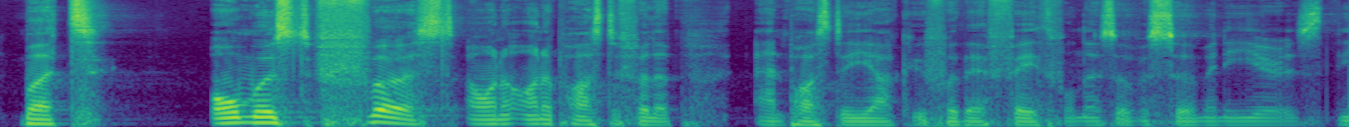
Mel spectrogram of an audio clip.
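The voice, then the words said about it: Nigerian accent. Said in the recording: “I'm from Nigeria, for those of you who can't hear the accent.”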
